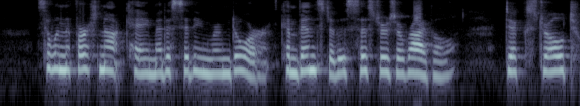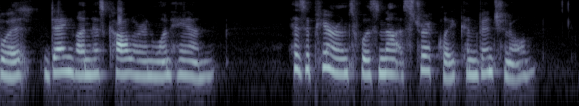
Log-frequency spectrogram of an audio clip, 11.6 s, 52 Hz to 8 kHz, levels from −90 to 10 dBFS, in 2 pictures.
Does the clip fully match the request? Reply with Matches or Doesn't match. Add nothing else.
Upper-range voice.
Matches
